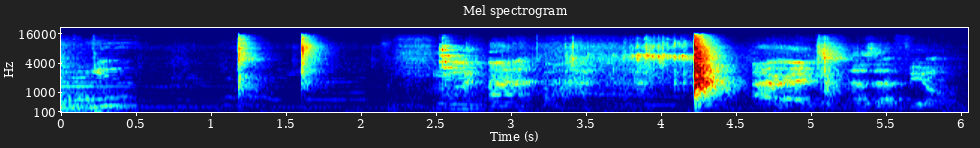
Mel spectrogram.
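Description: Background music fades out, then a few sharp clacks sound on a poker table: two about a second in and a louder one about four seconds in. Low, indistinct men's voices come from around the table.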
